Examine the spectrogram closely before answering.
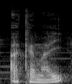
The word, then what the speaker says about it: Aqamai: connaissez pas encore puisque ça se prononce akamai donc c'est un mot hawaïen qui veut dire amusement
